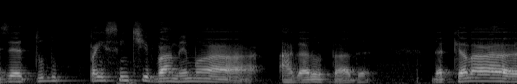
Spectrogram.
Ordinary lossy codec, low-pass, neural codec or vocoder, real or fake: none; none; none; real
